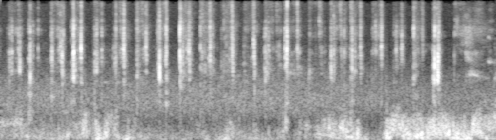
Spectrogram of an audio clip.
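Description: A tarot card deck being shuffled makes rapid, crisp riffling clicks and flutters in irregular bursts, close and fairly quiet, with no talking.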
